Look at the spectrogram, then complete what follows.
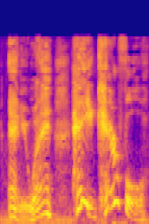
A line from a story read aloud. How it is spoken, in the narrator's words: Cole cried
